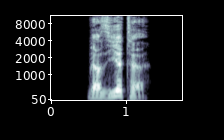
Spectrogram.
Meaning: inflection of versiert: 1. strong/mixed nominative/accusative feminine singular 2. strong nominative/accusative plural 3. weak nominative all-gender singular
- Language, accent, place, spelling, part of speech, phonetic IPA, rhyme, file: German, Germany, Berlin, versierte, adjective / verb, [vɛʁˈziːɐ̯tə], -iːɐ̯tə, De-versierte.ogg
